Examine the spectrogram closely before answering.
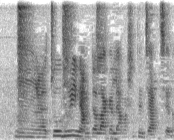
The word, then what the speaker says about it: চৌধুরী: উচ্চারণ হলো চৌধুরী। কেমনে চৌধুরী হয়? CHY চৌধুরী উচ্চারণ এইভাবে হয়, CHOWDHURY।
